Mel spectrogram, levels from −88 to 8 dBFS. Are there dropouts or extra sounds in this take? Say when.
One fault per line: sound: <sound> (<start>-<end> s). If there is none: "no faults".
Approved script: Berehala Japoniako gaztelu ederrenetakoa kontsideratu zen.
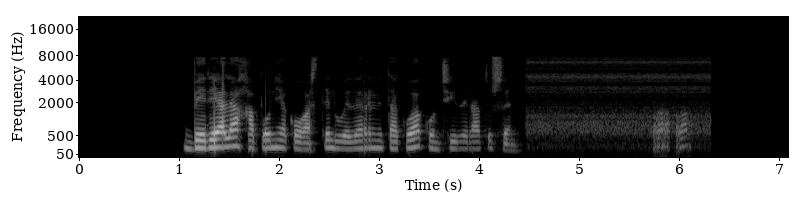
sound: laugh (5.7-6.1 s)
